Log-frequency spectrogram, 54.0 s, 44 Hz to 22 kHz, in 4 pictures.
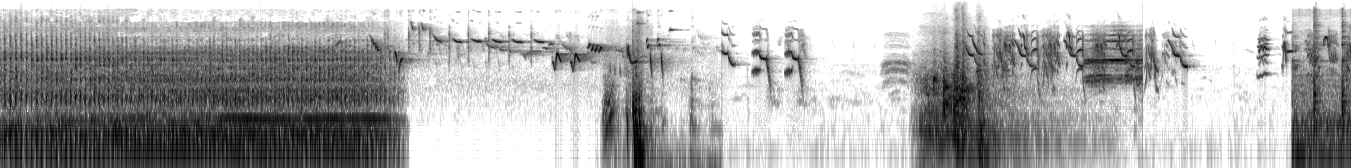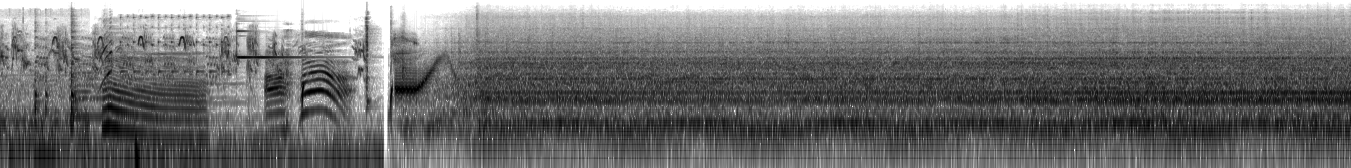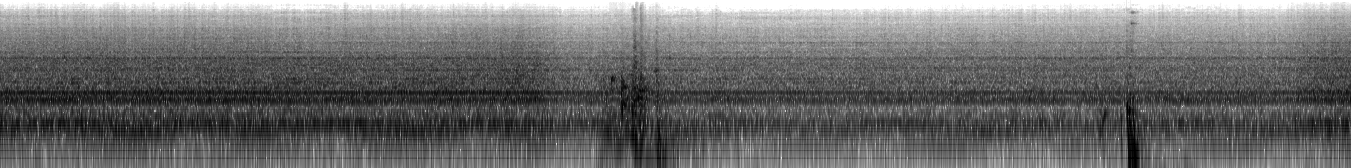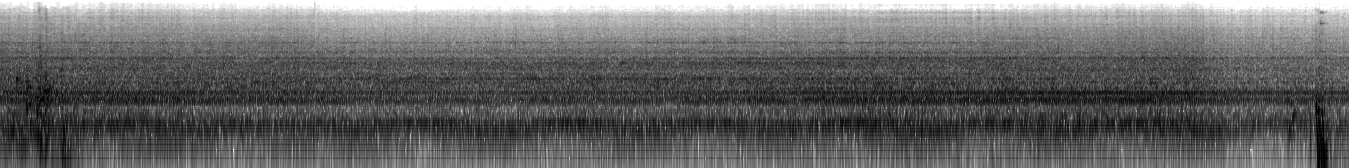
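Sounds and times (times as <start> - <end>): toy tractor motor humming: 0.0 - 4.1, 18.0 - 54.0.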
